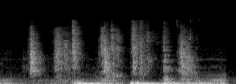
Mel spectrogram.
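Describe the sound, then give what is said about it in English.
A door is opened with a series of loud clattering, scraping bursts over about two seconds, then the sound stops abruptly. “Open the door! Who's in there? Who is it? Open the door, Susan!”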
